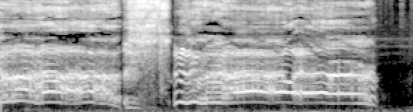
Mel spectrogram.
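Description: A man's voice letting out two long, drawn-out crazed cries, with a sharp breath between them just after a second in.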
